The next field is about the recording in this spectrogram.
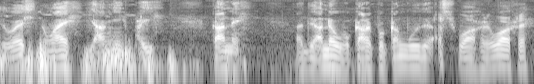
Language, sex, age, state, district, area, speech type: Manipuri, male, 60+, Manipur, Kakching, rural, spontaneous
